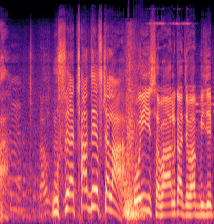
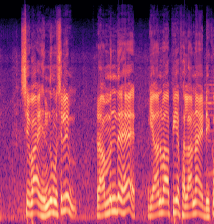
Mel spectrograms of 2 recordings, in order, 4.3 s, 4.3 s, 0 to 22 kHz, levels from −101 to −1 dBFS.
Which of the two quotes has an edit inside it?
first; 1 cut; at 2.5 s

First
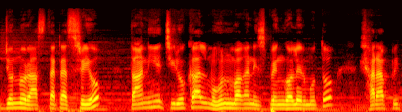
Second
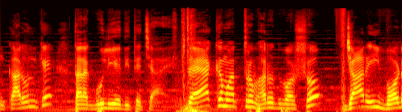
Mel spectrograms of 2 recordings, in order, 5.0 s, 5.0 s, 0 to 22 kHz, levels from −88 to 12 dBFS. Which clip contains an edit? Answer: second; 2 cuts; at 2.3 s, 4.2 s

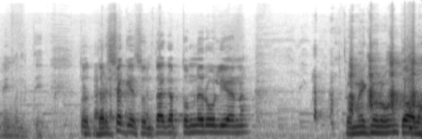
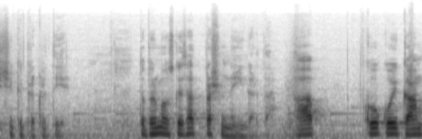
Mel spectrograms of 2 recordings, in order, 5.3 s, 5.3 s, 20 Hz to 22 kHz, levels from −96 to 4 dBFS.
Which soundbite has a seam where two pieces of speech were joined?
second; 1 cut; at 3.6 s

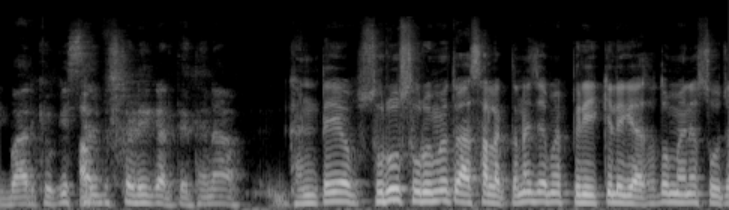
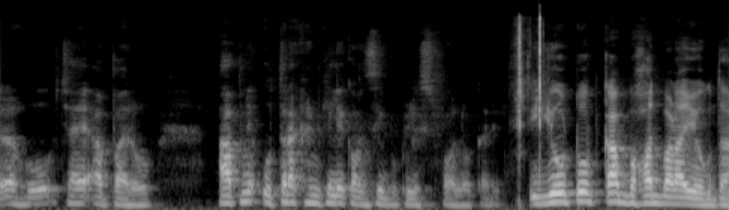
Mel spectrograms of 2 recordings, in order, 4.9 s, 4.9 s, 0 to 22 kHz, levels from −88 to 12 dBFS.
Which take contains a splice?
second; 1 cut; at 3.5 s

